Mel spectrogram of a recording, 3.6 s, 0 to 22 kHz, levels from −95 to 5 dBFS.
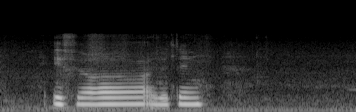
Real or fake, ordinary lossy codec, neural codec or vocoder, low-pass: real; none; none; 7.2 kHz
